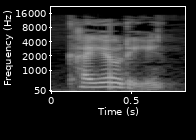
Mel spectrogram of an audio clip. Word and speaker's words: coyote: Historical pronunciation accents all three syllables of the word. Coyote, often abbreviated orally into coyote, does well enough.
